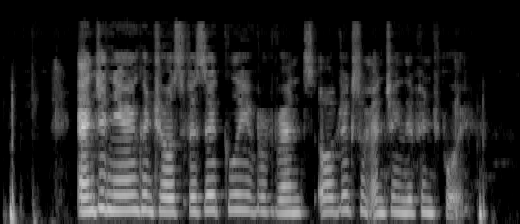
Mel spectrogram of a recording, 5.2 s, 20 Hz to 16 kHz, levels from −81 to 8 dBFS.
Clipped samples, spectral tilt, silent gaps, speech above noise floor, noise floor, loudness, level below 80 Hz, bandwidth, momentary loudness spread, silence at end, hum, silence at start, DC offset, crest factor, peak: under 0.1%; -4.5 dB/octave; none; 26 dB; -48 dBFS; -22 LUFS; -56 dBFS; 11 kHz; 15 LU; 0.35 s; none; 0.1 s; under 0.1%; 22 dB; -2 dBFS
